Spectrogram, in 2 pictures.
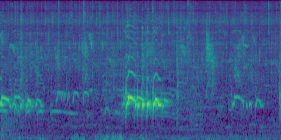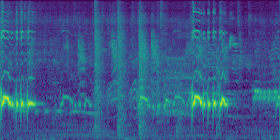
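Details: Local Indonesian zebra dove in loud song, used to rouse silent captive perkutut; several doves trade stuttering rolling coo phrases, the loudest bursts recurring about every three to four seconds, with occasional clicks.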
